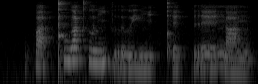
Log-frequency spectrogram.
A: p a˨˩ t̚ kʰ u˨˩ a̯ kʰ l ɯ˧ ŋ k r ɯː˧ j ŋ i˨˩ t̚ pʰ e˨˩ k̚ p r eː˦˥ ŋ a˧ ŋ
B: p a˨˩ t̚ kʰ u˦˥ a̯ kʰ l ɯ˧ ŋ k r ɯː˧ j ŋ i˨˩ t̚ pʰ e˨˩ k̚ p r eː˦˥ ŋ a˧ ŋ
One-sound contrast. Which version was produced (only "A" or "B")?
B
